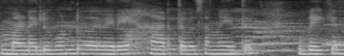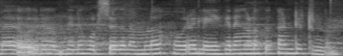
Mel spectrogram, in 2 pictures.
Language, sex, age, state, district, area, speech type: Malayalam, female, 18-30, Kerala, Malappuram, rural, spontaneous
